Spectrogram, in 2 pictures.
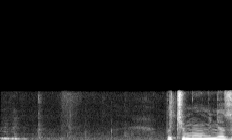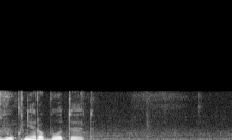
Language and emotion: Russian, sad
